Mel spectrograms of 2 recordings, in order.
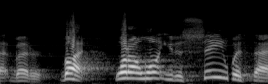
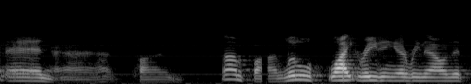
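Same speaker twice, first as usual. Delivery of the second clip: much softer, lower, offhand brush-off; dismissive shrug; 4 semitones lower, 6 dB quieter than usual. Pretend. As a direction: wave the idea away lazily.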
